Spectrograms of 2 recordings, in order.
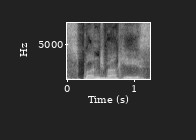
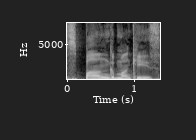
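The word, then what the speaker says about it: Spongmonkeys: Is it Sponge Monkeys or is it Spong Monkeys? I think it's pronounced Sponge Monkeys, but there's no E, I found out when I looked it up.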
